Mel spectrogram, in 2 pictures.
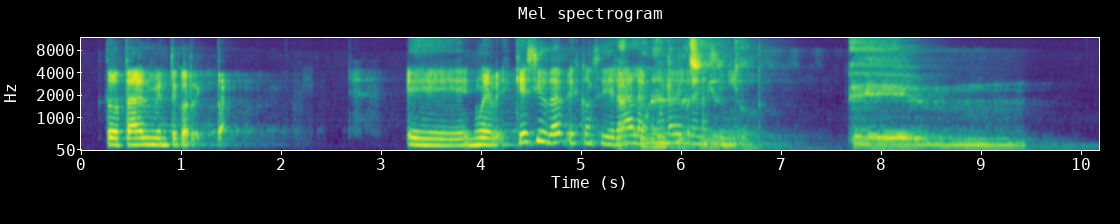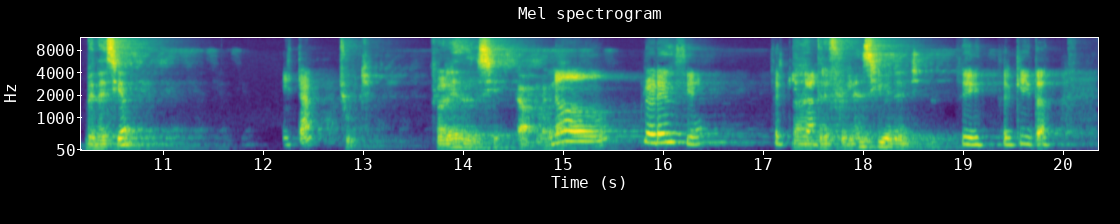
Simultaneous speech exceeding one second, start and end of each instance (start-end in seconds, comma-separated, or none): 5.4-6.6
